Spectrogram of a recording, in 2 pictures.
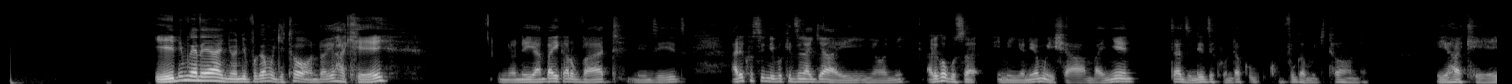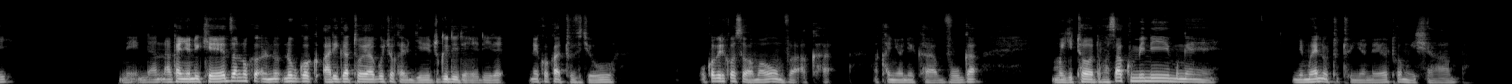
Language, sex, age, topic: Rundi, male, 25-35, agriculture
